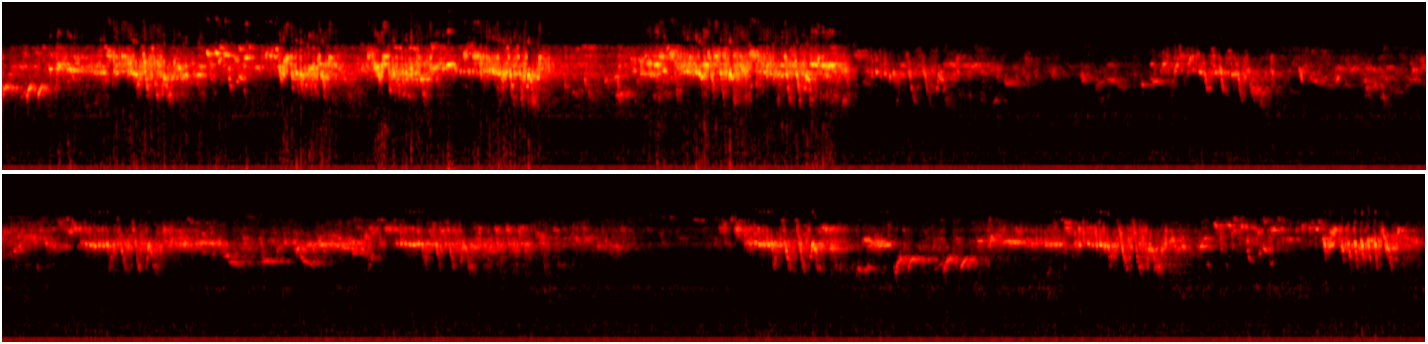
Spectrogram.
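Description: Small birds chirping and twittering continuously, many overlapping high calls; denser and louder for the first eight seconds or so, then thinner and quieter.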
